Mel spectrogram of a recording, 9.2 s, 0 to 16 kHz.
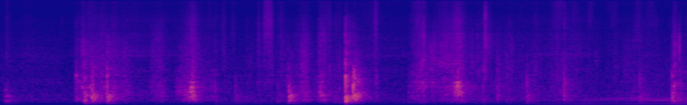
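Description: Socked feet working their way into a pair of Nike Air Max 2013 sneakers: a string of irregular rustles, scuffs and soft knocks. A faint low hum comes in near the end.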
